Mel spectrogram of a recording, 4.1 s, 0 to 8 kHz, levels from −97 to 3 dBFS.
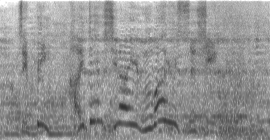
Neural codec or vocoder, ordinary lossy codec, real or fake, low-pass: codec, 16 kHz, 4 kbps, FreqCodec, smaller model; none; fake; none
